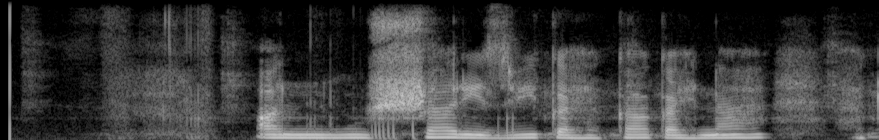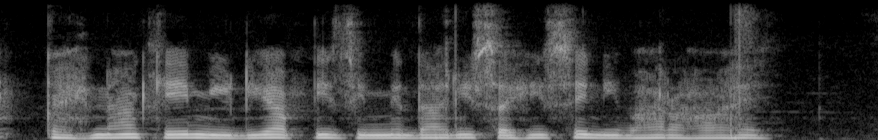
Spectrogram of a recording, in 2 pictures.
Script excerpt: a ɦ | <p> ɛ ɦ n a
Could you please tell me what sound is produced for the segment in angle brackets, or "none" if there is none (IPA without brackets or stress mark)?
k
